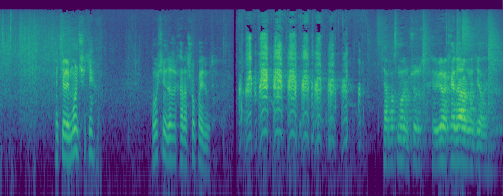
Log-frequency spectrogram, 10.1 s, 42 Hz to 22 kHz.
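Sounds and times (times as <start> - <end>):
duck quacking: 4.8 - 7.3.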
